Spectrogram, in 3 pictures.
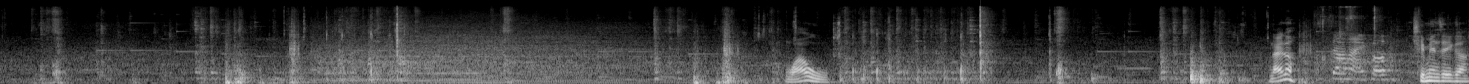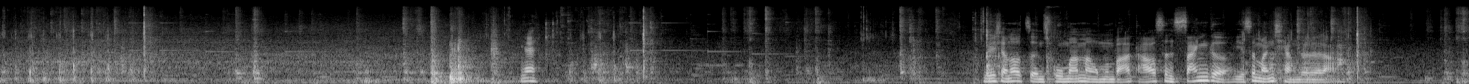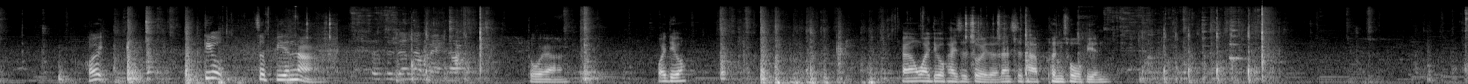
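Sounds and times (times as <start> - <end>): arcade background noise: 0.0 - 44.0
claw machine motor running: 3.1 - 9.6
claw machine clicks and knocks: 8.3 - 10.6.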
